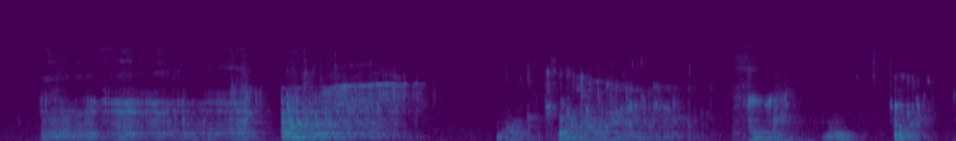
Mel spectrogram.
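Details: Adult woman's deep tummy and belly rumbles recorded for ASMR; deep, drawn-out gurgling rumbles from gas and fluid moving, ordinary bowel sounds (borborygmi).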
